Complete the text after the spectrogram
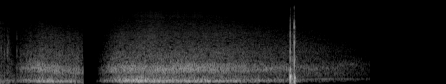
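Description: A game's clouds whoosh past during a scene change.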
